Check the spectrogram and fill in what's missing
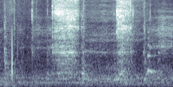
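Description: Ratchet wrench loosening a spark plug on a Toro snowblower, with short bursts of rapid metallic clicking and rasping, close up, in two main strokes separated by brief pauses, and no voices.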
